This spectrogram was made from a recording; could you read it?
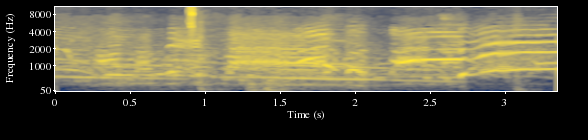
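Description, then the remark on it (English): A crowd gathered outside a brawl shouting and yelling over one another, with harmonic voices rising and falling in rough, excited overlapping cries throughout, fairly loud and continuous. “I love how there's a crowd outside, just like...”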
